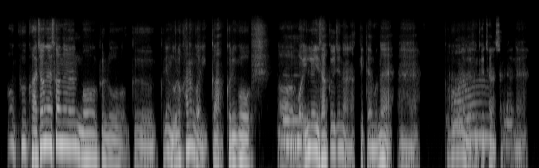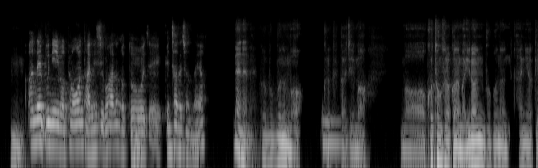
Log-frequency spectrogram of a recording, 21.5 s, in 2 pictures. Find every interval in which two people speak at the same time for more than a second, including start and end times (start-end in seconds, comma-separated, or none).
9.0-10.3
